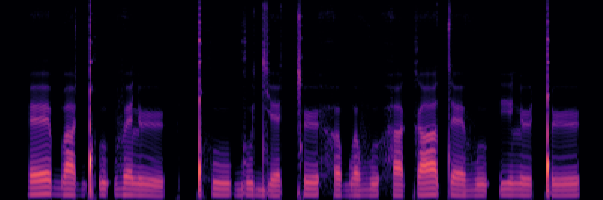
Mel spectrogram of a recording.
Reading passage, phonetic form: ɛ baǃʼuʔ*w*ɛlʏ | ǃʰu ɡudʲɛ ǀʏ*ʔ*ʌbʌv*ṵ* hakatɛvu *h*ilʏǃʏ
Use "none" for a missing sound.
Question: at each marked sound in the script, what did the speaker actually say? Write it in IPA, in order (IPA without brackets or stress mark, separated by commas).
v, h, u, ʔ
